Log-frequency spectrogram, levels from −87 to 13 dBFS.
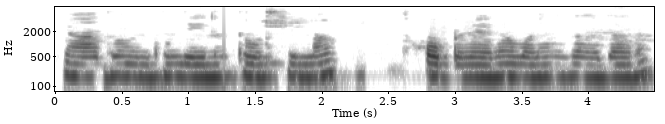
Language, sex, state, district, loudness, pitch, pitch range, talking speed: Kannada, female, Karnataka, Belgaum, -23 LUFS, 170 Hz, 165-175 Hz, 80 wpm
